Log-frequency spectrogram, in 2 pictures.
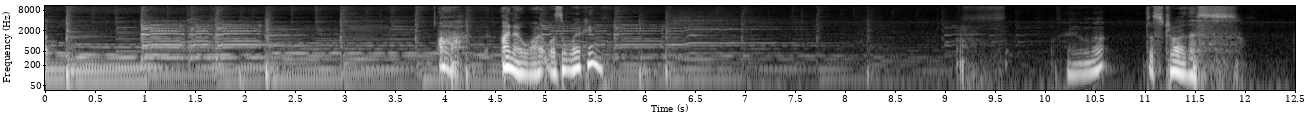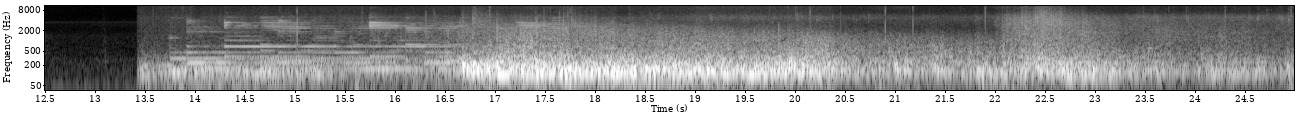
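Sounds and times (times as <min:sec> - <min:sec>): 
steady hissing rain: 0:03.9 - 0:04.2, 0:13.4 - 0:24.9
speech: 0:03.9 - 0:05.8, 0:11.0 - 0:11.8
deep rolling thunder: 0:13.4 - 0:24.9.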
